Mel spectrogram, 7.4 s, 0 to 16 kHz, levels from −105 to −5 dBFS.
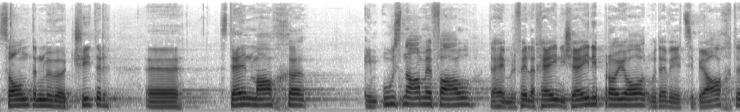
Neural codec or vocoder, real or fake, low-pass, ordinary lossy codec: none; real; 14.4 kHz; none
